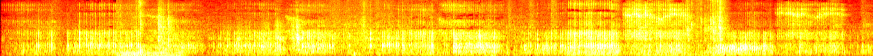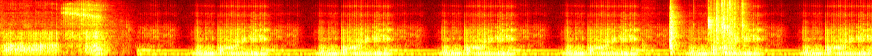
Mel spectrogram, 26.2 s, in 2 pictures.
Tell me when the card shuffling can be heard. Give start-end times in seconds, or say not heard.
1.7-2.8, 9.6-10.9, 23.1-24.3.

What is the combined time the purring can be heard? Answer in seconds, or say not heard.
26 s.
